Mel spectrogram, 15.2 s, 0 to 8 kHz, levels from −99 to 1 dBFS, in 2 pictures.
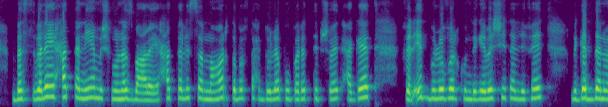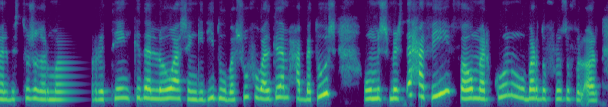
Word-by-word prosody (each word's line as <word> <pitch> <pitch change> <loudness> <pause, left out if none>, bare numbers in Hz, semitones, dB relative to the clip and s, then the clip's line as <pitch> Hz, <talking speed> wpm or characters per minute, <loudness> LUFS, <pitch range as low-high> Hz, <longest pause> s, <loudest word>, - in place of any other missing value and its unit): بس 235 +2 0
بالاقي 285 +6 +6
حتى 290 -1 -1
إن 250 -2 +2
هي 275 +2 +2
مش 250 -2 -4
مناسبة 230 -1 +2
عليّا، 200 0 0
حتى 255 +2 -4
لِسّه 260 +1 -3
النهارده 245 +3 -1
بافتح 245 +2 -7
الدولاب 230 +2 -1
وبارتب 240 +1 -4
شوية 235 +1 -4
حاجات، 255 +5 +2 0.4
فلقيت 460 - +1
pullover 255 +1 +4
كنت 240 -2 -3
جايباه 230 +1 +4
الشتا 255 +1 -2
اللي 230 -1 -2
فات، 260 +4 +1 0.3
بجد 240 +2 +4
أنا 240 - +3
ما 230 - +1
لبستوش 230 +4 -6
غير 225 -3 -1 0.5
مرتين 235 +4 -3
كده، 265 +2 +1
اللي 245 -1 +1
هو 255 +2 +5
عشان 245 -3 0
جديد 240 +5 -3
وباشوفه، 245 +5 -4
وبعد 240 -2 +2
كده 285 +4 0
ما 280 - -7
حبتوش، 280 - +1 0.3
ومش 245 +1 +1
مرتاحة 310 +7 +1
فيه، 300 +5 +4 0.2
فهو 250 +1 +6
مركون، 255 +6 -2
وبرضه 250 -5 0
فلوسه 235 0 -6
في 230 - -21
الأرض، 195 0 -1
245 Hz, 190 wpm, -22 LUFS, 230-260 Hz, 0.5 s, بالاقي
